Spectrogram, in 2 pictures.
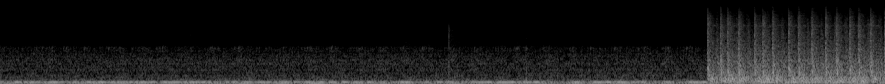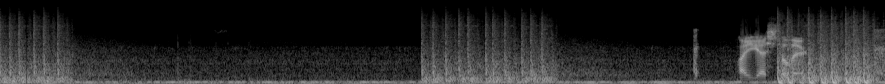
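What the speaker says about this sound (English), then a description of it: "Whoever's shooting that guy, he's dead." Automatic gunfire in the Arma 3 military video game comes in two sustained bursts, one long and one shorter, over a steady engine-like hum, with a brief voice near the end.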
